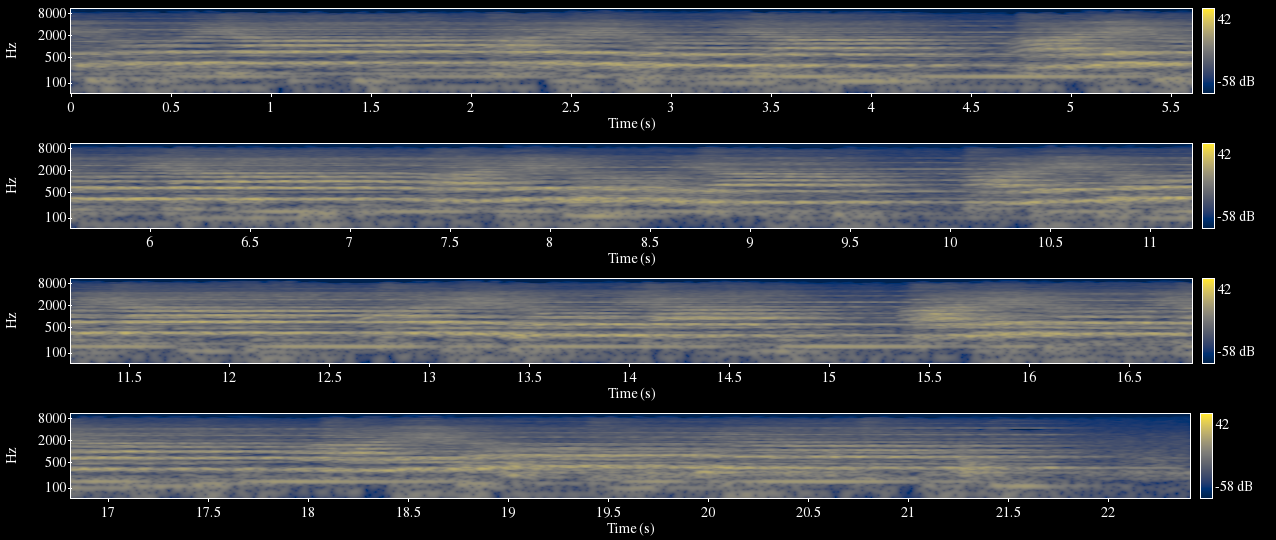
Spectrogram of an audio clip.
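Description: A choir singing a slow church hymn with instrumental accompaniment, in long held phrases; the singing stops just before the end.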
